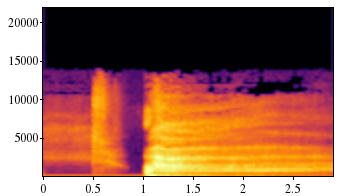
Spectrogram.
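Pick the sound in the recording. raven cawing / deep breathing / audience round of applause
deep breathing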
